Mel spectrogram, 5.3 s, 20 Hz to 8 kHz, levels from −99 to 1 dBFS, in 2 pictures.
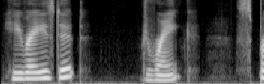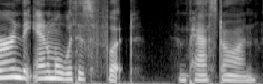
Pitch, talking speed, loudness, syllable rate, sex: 210 Hz, 150 wpm, -16 LUFS, 4.6 syllables/s, female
